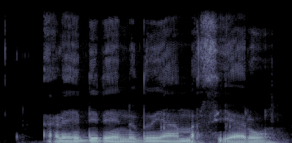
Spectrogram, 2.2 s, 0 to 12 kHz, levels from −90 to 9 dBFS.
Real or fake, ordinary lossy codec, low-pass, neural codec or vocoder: real; none; 10.8 kHz; none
